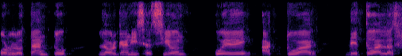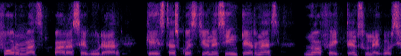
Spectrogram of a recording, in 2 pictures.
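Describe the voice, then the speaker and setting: A man's fairly high-pitched, ordinary speaking voice at a fairly slow pace, with ordinary pitch variation and a dry, close sound with no echo. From Colombia. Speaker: quality management consultant. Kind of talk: tutorial.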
